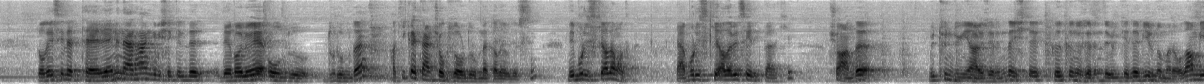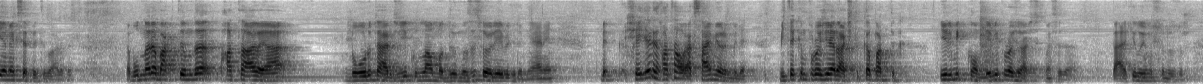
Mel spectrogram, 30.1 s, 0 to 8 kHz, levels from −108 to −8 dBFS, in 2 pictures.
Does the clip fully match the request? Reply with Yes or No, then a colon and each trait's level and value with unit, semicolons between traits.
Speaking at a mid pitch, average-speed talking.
Yes: medium, 170 Hz; average, 130 wpm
